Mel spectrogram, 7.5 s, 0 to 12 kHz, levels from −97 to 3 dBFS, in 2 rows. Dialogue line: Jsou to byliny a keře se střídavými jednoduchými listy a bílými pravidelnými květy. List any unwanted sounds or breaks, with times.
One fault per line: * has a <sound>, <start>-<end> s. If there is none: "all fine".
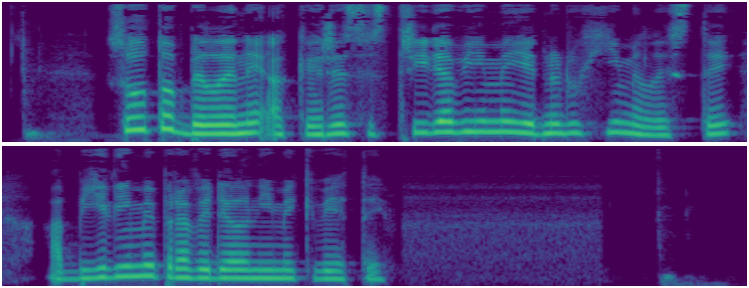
all fine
